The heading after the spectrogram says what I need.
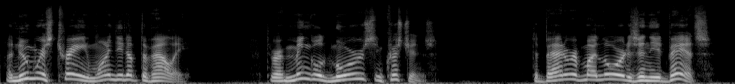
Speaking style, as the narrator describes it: cried he

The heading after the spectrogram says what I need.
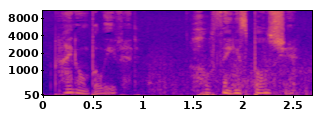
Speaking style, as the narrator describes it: she whispered

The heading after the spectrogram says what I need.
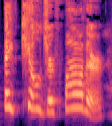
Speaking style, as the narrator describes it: in a broken, quavering voice held together only by the thread of her sobs

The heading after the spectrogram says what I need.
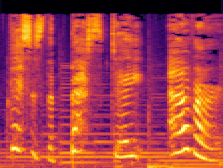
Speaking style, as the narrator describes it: Everest exclaimed

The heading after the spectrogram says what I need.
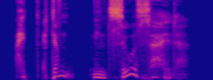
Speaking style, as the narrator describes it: Bob murmured under his breath

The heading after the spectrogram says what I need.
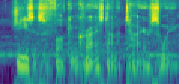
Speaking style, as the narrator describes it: he says under his breath

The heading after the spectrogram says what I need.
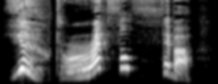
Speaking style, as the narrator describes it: cried Sneery

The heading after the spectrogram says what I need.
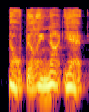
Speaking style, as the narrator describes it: he exclaimed under his breath, his job not yet done

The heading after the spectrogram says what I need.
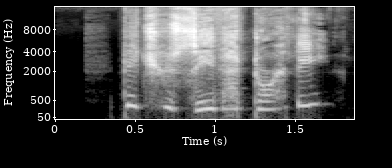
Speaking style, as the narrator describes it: she gasped

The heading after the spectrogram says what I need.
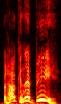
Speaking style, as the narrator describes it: he cried, amazed at my calm

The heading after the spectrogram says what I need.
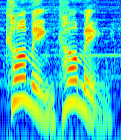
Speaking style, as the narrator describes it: the fisherman bellowed

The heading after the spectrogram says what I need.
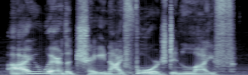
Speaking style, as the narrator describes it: he said grimly

